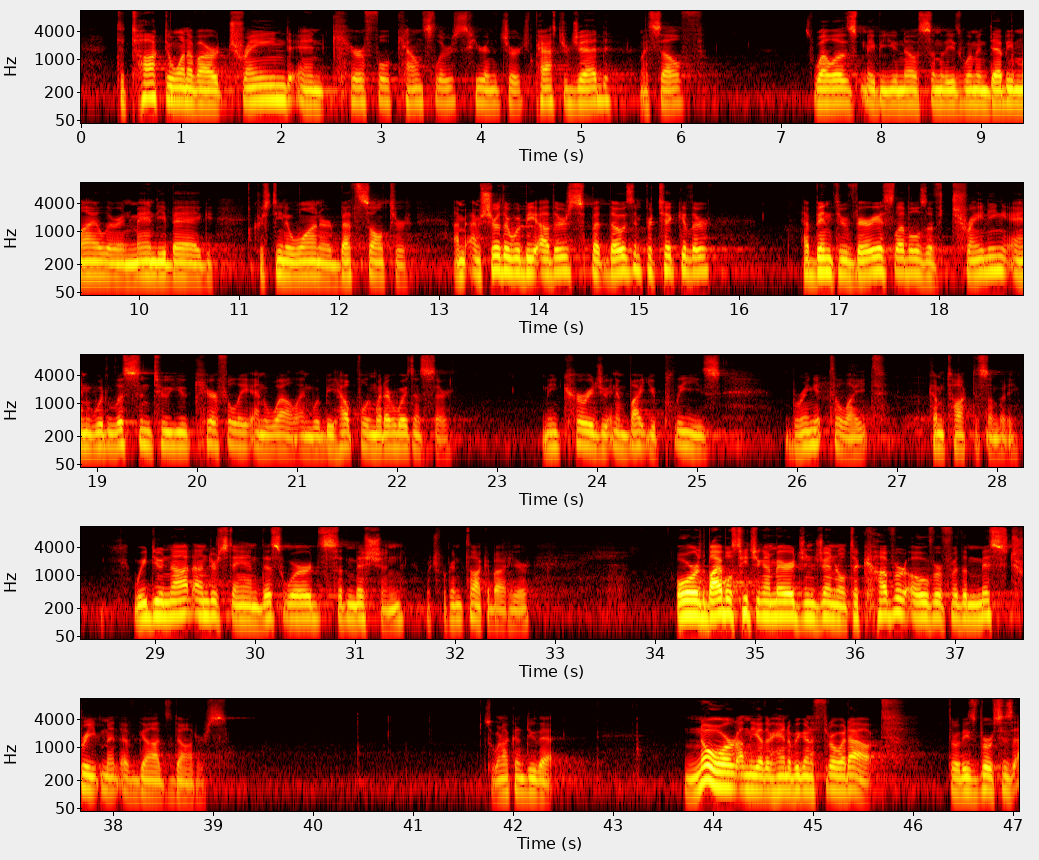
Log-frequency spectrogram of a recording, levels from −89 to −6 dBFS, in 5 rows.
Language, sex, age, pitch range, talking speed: English, male, 40-59, 110-135 Hz, 180 wpm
